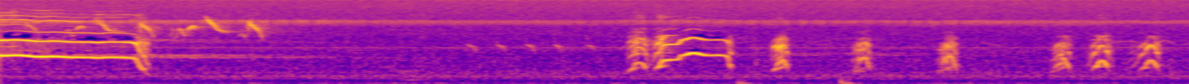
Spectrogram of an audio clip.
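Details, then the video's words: Coyote howl that is held briefly and then falls away, followed after a pause by a rising yelp and a string of short, sharp yips and barks over a faint background hum. "Coyote and wolf sounds"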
